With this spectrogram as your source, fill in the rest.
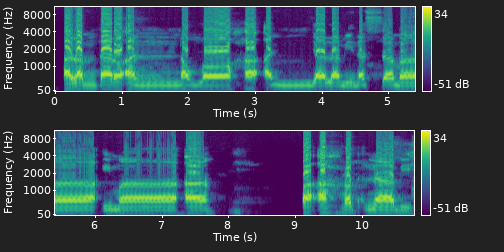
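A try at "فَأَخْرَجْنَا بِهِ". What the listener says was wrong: Kho ya, agak ngeras sedikit ya. Sedikit.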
